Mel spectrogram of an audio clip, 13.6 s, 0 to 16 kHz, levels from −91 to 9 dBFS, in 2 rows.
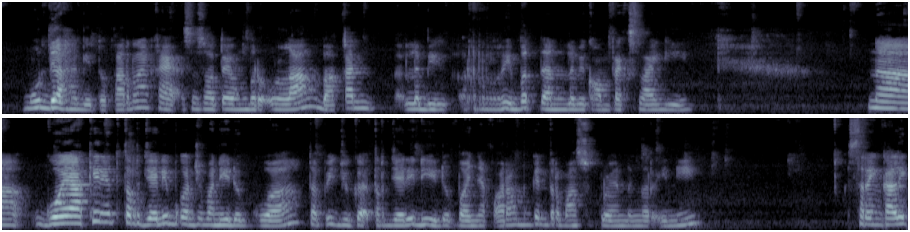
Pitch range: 165-195 Hz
